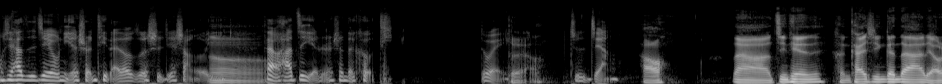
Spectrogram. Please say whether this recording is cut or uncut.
uncut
